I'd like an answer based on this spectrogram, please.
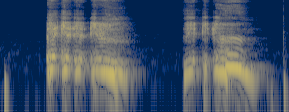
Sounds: Throat clearing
